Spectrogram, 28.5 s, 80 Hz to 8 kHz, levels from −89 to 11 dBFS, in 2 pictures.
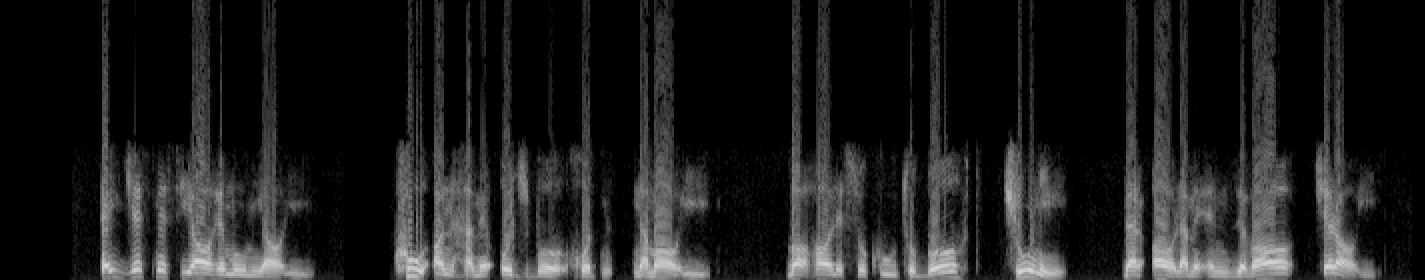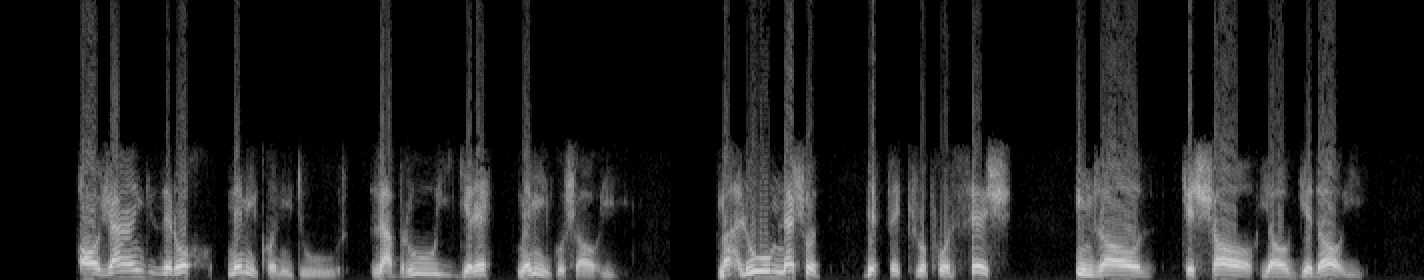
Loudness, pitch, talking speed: -16 LUFS, 170 Hz, 85 wpm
